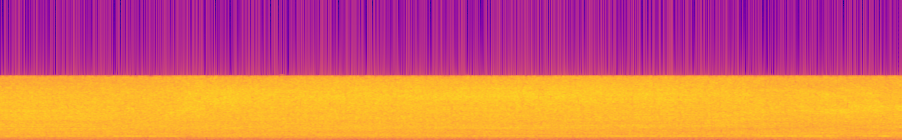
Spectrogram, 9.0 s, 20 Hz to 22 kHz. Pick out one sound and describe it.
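A B-25 bomber's radial piston engines drone at cruise, heard from inside the cabin.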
